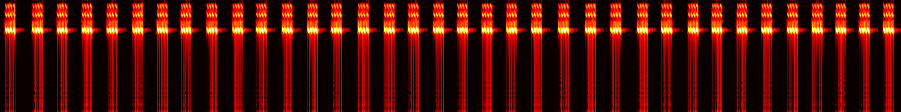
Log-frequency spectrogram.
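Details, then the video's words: A cricket calling at night, its wing-rubbed chirps serving to attract females and defend territory. Sharp, high notes repeat in a steady metronome-like series, over three per second, with no other sounds. "Cricket Chirping Sounds - Cricket klinkt 's nachts luid"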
